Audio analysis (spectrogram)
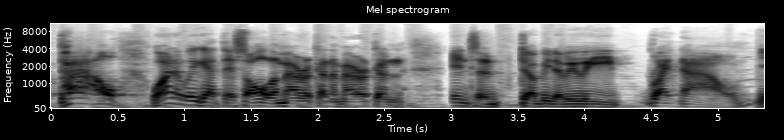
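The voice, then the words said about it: Imitates another person's voice. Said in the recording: “that's a good impression ... That's the best impression you're going to get”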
